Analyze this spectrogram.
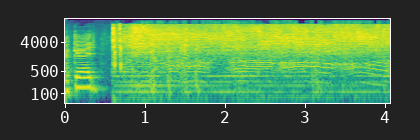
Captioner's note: electricity buzzing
